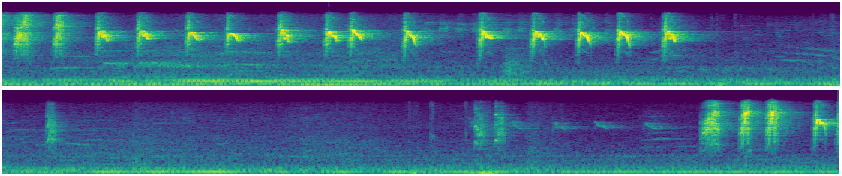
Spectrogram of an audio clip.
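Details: Grey-cheeked bulbul, said to be usually silent but instantly agitated, giving a quick run of about twenty bright, chipping notes over four seconds, then a pause and another short burst, with a faint low hum.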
